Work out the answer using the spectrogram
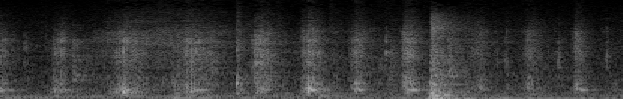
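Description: Crunchy chewing of a ginger biscuit, close up, about two crunches a second, with one louder thump about three and a half seconds in.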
